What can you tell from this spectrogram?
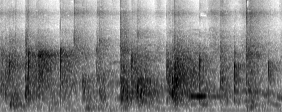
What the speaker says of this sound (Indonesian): tepuk tangan dulu pojok ketiga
